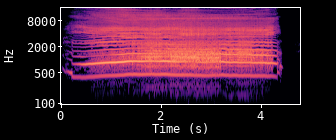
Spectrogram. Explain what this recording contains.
Sad cry 1
Just so sad about something.
Recorded with Zoom H4n
acting, agony, anguish, cries, cry, emotional, grief, heartache, heartbreak, howling, male, pain, sadness, scream, sorrow, voice, wailing, yell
